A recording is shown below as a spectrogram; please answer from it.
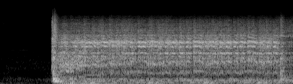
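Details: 1951 Oldsmobile 88 parts car, warmed up, compression test with one spark plug out: quiet, then the starter spins the engine steadily at a few beats per second with a bright whir, not firing; that cylinder rose from 110 to 170 psi.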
